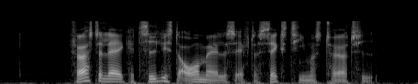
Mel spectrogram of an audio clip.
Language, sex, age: Danish, male, 31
